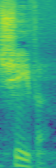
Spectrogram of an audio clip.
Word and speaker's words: Shiva: of brahma vishnu and shiva or sometimes you'll hear shiv or sometimes shiva or sometimes shiva there's different pronunciations so anyway those are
